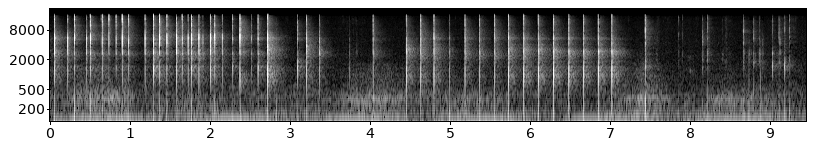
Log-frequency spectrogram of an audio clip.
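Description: A small, hollow white plastic earbud case is tapped and scratched with the fingernails. Quick, dry, bright clicks and ticks come in rapid, uneven bursts over soft scratching, with almost no ring after each tap. A faint low hum sits underneath.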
